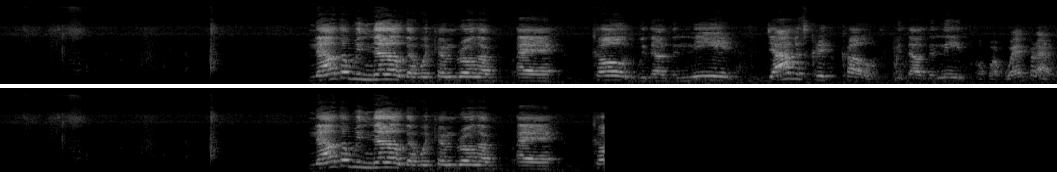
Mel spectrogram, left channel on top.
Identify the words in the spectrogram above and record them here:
Now that we know that we can run a code without the need, JavaScript code without the need of a web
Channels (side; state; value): right; drops out; at 6.1 s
